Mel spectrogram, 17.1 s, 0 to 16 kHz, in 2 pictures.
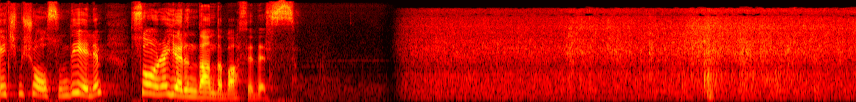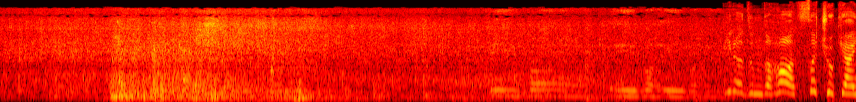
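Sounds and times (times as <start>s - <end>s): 
speech: 0.0s - 3.0s, 14.8s - 17.1s
heavy rain downpour: 4.0s - 17.1s.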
